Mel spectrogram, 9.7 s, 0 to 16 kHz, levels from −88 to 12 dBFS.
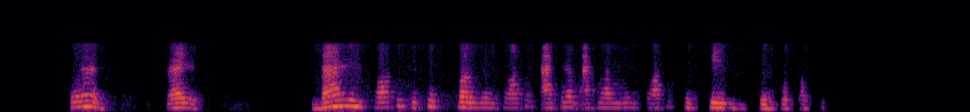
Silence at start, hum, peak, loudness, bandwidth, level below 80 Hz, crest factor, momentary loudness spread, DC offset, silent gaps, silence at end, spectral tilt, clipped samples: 0.7 s; none; -12 dBFS; -33 LUFS; 3.9 kHz; -68 dBFS; 22 dB; 18 LU; under 0.1%; 1.52-1.56 s, 2.55-3.10 s, 6.78-6.83 s, 7.00-7.05 s, 7.52-7.58 s; 1.6 s; -10.5 dB/octave; under 0.1%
